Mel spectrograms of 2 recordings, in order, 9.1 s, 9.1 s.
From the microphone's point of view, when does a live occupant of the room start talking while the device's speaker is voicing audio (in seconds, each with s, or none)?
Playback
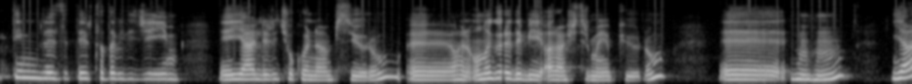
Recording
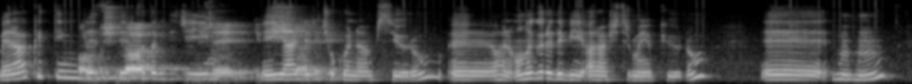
0.8 s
